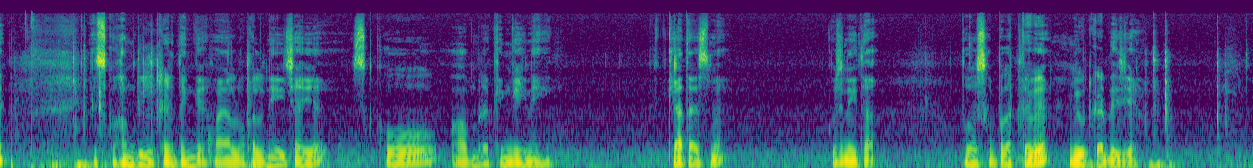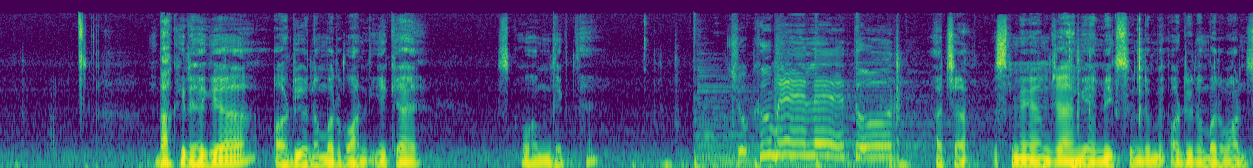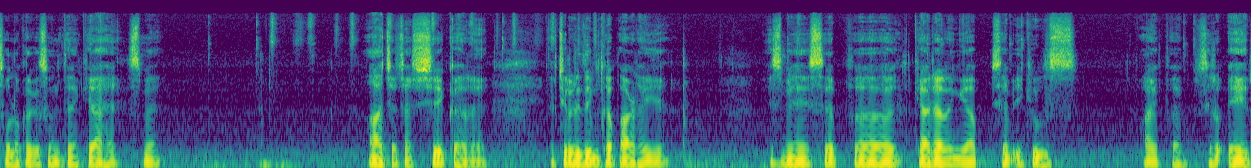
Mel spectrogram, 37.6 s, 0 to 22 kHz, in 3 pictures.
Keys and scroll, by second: 0.8 ctrl+=, 11.5 ctrl+m, 19.2 space, 21.4 space, 23.3 ctrl+=, 27.8 space, 31.0 space.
